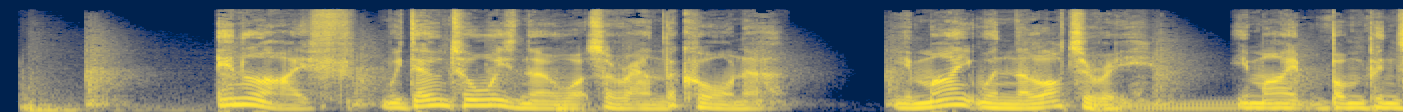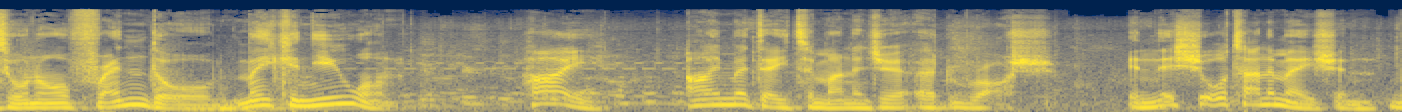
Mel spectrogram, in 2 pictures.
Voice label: Corporate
